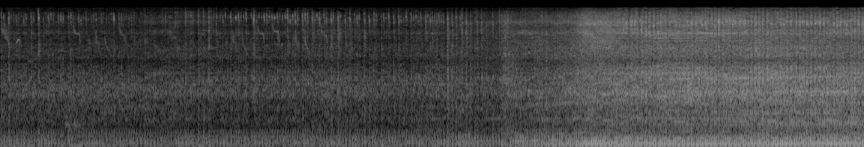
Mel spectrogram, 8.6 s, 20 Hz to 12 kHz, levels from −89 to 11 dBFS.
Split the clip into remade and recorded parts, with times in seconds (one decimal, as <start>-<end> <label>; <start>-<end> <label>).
0.0-1.4 recorded; 1.4-2.2 remade; 2.2-4.6 recorded; 4.6-6.2 remade; 6.2-8.6 recorded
